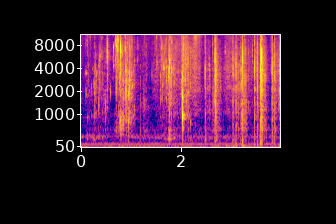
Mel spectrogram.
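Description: A green plastic Gatorade squeeze bottle with an orange cap and liquid inside is held in one hand, then shaken and tilted beside and above the microphone. Short, bright sloshes, drips and crinkly plastic clicks come in scattered bursts over a low steady hum. One sharp tap near the two-second mark stands out.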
